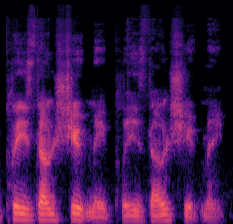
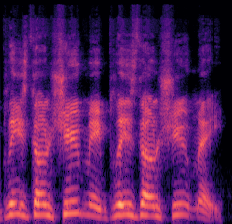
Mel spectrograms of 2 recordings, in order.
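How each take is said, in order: First: Softer, lower, slowing on the repeat; hushed retold plea. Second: High, pleading voice, slowing on the repeat; imitating a crying plea. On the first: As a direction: pass on the son's scream quietly. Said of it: "in the living room screaming". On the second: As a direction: echo the son's frightened begging, pitched up. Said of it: "he hears his son's crying".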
